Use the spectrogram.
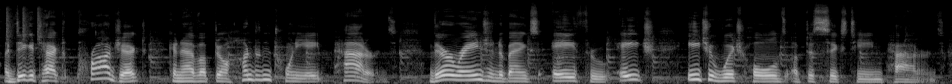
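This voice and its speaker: Man presenting a scripted gear review over music. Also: on the high side. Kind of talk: scripted product review narration.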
